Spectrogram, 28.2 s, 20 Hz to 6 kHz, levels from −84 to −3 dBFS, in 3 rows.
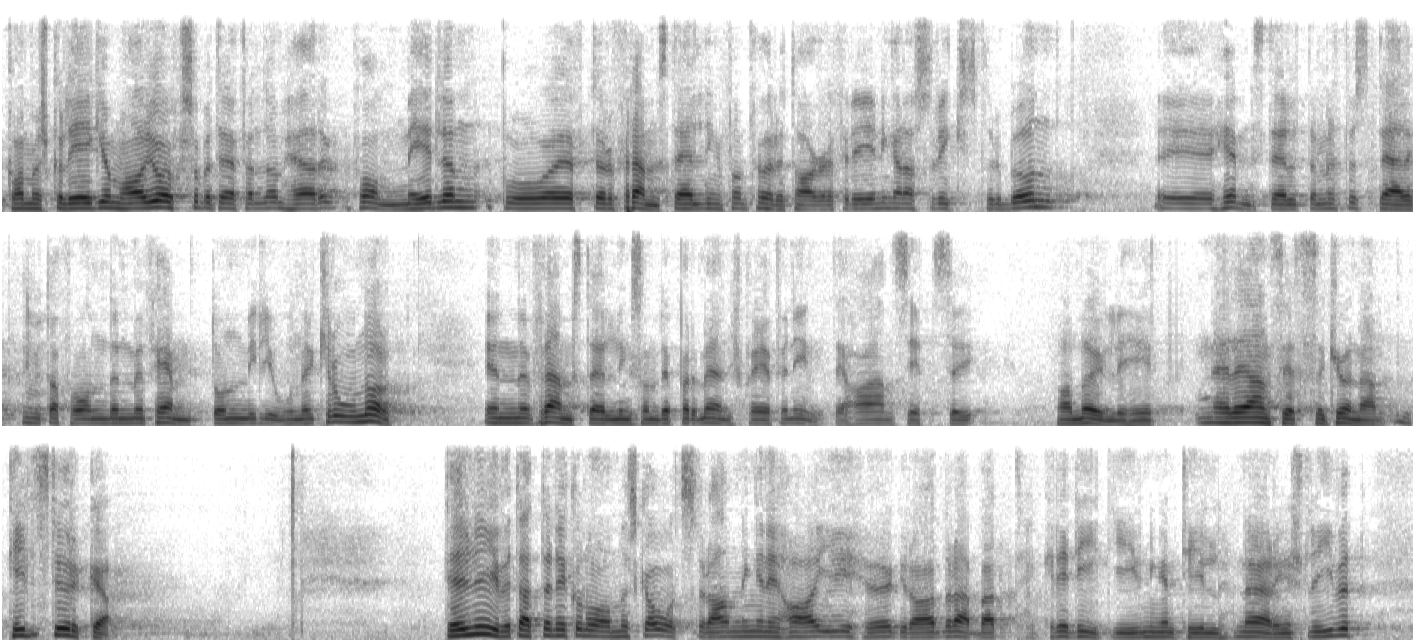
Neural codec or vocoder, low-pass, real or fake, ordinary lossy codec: codec, 16 kHz, 2 kbps, X-Codec, WavLM features, trained on Multilingual LibriSpeech; 5.4 kHz; fake; none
